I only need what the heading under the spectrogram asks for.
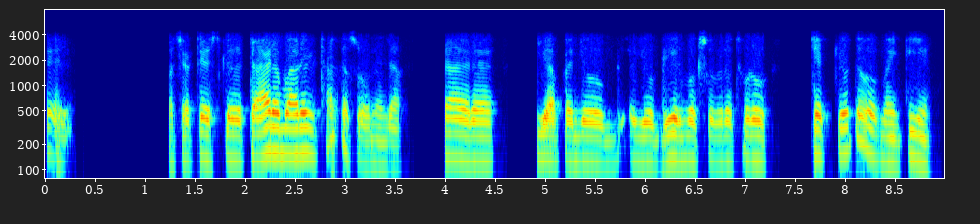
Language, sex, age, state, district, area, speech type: Sindhi, male, 60+, Delhi, South Delhi, rural, conversation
